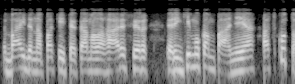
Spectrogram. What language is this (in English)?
Lithuanian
